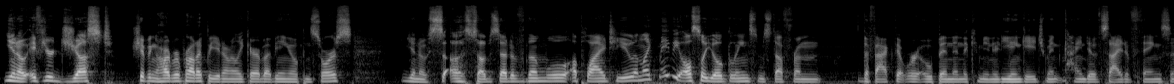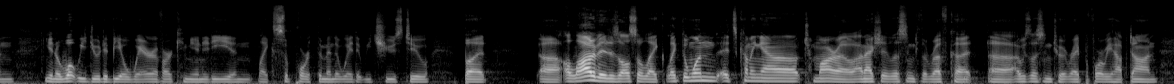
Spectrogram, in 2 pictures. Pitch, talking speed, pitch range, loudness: 130 Hz, 275 wpm, 120-145 Hz, -25 LUFS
